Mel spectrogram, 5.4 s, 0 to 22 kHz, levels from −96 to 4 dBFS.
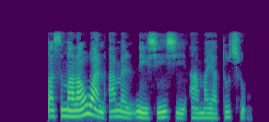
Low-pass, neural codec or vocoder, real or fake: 7.2 kHz; none; real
